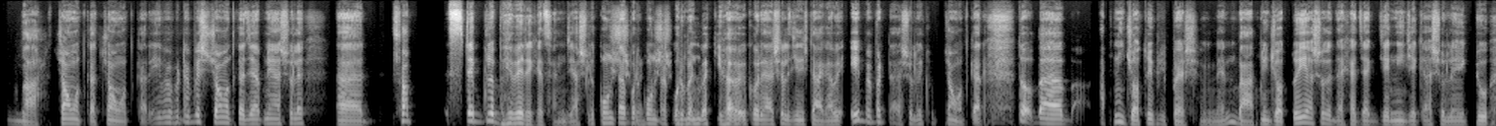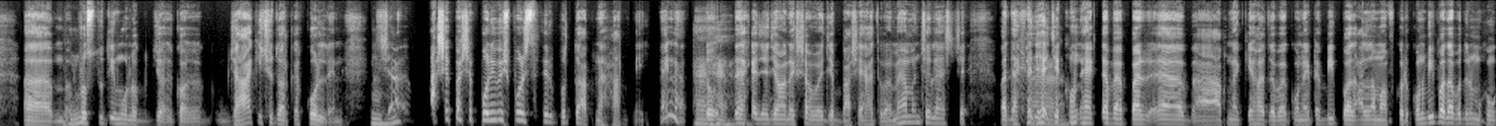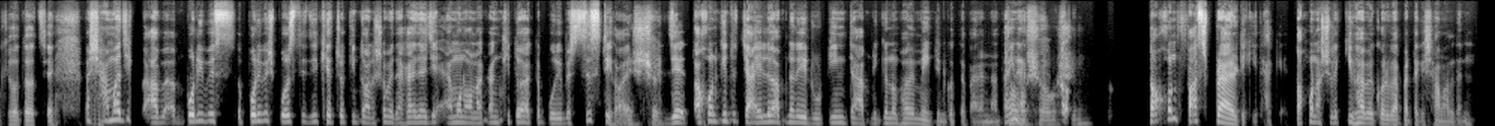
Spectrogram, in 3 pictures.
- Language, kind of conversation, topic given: Bengali, podcast, অনিচ্ছা থাকলেও রুটিন বজায় রাখতে তোমার কৌশল কী?
- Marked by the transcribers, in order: laughing while speaking: "বা দেখা যায় যে কোনো একটা ব্যাপার"; "পরিবেশ" said as "পরিবেস"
